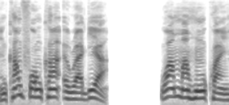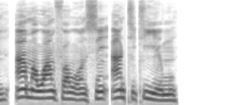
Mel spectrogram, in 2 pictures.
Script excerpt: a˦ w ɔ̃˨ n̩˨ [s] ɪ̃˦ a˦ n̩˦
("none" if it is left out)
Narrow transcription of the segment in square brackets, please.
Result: s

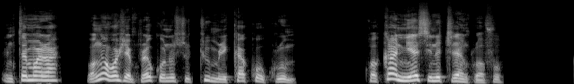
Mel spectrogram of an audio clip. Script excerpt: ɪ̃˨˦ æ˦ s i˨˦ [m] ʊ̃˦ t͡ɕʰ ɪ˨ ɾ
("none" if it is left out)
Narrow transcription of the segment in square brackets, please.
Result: n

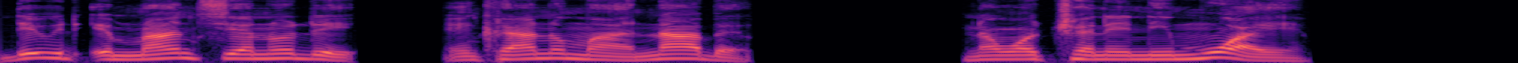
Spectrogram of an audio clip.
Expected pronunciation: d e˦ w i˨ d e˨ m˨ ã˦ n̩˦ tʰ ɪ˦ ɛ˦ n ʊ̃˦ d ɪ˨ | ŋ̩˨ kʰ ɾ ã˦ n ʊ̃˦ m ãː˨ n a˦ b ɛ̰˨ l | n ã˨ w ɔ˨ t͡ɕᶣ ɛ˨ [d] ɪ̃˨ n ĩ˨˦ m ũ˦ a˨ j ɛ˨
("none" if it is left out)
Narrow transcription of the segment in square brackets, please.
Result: n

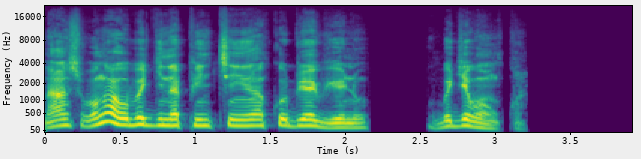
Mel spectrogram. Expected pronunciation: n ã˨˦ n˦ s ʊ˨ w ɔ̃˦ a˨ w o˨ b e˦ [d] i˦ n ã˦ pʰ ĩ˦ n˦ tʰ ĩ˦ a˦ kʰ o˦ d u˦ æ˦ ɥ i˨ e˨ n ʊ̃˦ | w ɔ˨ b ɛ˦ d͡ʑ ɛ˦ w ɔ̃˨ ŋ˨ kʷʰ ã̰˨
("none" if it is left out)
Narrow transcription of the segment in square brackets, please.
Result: d͡ʑ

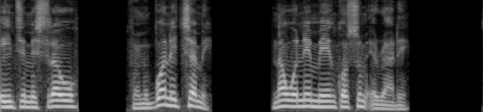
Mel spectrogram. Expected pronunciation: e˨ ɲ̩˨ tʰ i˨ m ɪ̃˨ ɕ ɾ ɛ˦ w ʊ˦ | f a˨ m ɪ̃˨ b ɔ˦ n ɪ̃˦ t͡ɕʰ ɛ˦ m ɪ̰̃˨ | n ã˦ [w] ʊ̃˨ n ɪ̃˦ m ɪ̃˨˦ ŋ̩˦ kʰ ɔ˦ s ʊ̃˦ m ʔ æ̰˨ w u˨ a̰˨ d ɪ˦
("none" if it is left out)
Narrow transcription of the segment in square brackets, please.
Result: w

